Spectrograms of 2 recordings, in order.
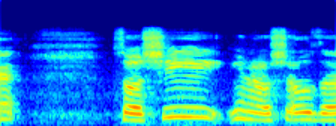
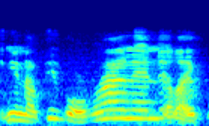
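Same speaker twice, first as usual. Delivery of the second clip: ordinary talk, nothing marked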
